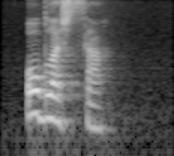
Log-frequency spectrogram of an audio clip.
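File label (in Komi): "обласьтса", Komi, female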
